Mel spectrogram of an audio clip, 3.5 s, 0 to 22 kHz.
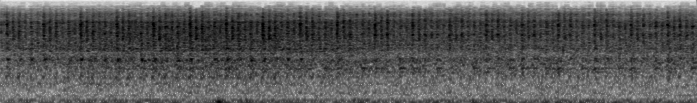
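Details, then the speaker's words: Ford F-150 3.5 V6 after water pump and thermostat housing seal replacement: even, low, steady idle with no ticking, whine or knock, previous noise gone and no leaks; normal idle. "d that is it it is now running no more noise it's gone no leaks we uh we wrapped that one up"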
